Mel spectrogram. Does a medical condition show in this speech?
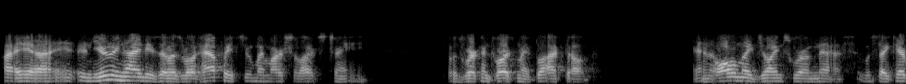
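Yes: Parkinson's disease; left-sided onset.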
